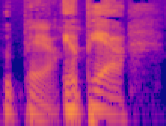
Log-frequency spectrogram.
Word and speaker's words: Huppert: Huppert.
